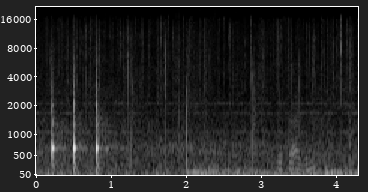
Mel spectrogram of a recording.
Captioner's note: hitting tree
